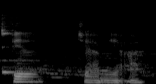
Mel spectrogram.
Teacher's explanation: Terdapat jeda di antara kata fil dan juga jami'ah. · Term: sendi tunggal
